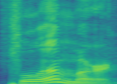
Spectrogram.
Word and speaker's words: plumber: A pronúncia dela é plumber, como se não existisse esse B. Se eu fosse resumir a pronúncia dessa palavra, eu ia colocar assim, ó, plumber, a pronúncia dessa palavra. Plumber, como se esse B não existisse.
